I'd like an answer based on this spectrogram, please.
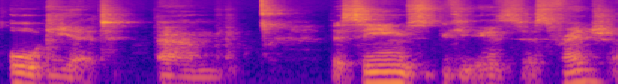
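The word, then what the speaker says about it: orgeat: called orga spelling it looks like it's called or yet um it seems as french i suppose there seems to be some common agreement that it's pronounced orja um but yes it's like traditionally an almond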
